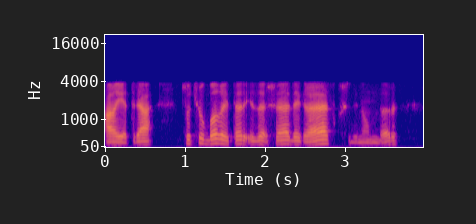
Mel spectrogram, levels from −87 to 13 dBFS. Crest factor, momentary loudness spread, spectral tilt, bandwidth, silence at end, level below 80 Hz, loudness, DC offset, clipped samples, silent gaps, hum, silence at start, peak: 20 dB; 16 LU; -3 dB/octave; 4 kHz; 0.35 s; -66 dBFS; -24 LUFS; under 0.1%; under 0.1%; none; none; 0 s; -4 dBFS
